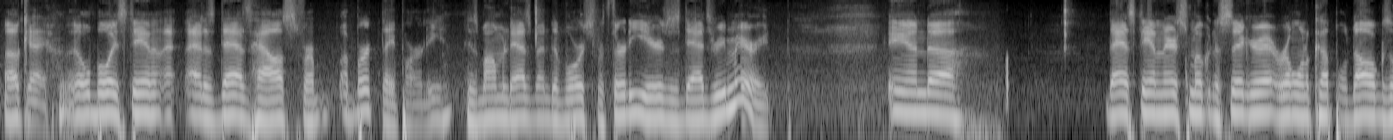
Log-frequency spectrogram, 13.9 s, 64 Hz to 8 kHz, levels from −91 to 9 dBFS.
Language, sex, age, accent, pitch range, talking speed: English, male, 50-69, American, 130-160 Hz, 160 wpm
